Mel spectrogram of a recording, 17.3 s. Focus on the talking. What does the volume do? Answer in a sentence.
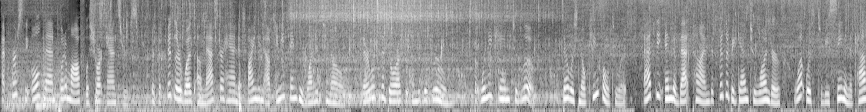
The loudness of the talking stays about the same.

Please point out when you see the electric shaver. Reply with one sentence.
The electric shaver can't be heard in this clip.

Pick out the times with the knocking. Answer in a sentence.
The knocking can't be heard in this clip.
